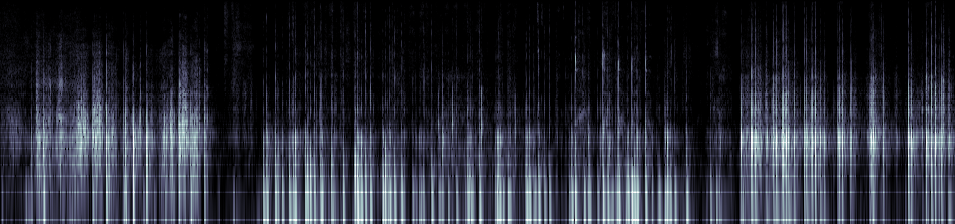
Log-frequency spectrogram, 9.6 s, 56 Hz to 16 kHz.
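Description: A small notebook with an ornate patterned hard cover and an elastic band is tapped and scratched with fingernails and fingertips. Rapid, dry taps with a hollow tone around 470 Hz blend with soft scratching, broken by a short pause near the two-second mark. A denser, louder run of tapping comes near the end.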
